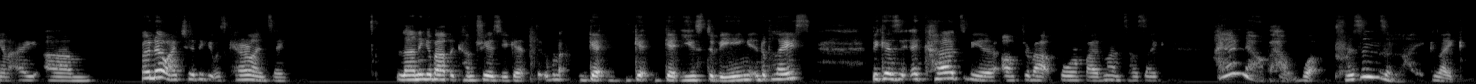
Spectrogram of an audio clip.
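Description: A woman's voice: fairly high pitch, a little mellow. A woman writer chatting on a video call panel, rambling and hesitant, often trailing off and starting over. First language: English. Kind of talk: casual panel talk.

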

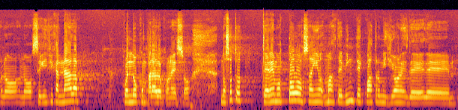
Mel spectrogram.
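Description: Brazilian man in his thirties, conference speaker, high smooth voice, halting delivery with fillers, desk mic in a big reverberant hall. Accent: Brazilian Portuguese. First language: Portuguese. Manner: halting, searches for words with many fillers. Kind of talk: conference talk. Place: large hall with brick walls, on stage at a table. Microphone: desk microphone on stand.

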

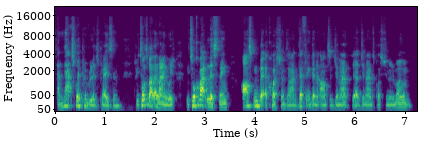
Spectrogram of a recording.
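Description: A middle-aged man with a deep, resonant voice, talking emphatically as a guest on a video call from a home office. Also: racing, hardly any pauses. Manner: animated, emphatic storyteller. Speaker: guest, leadership coach.

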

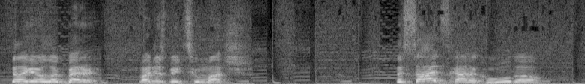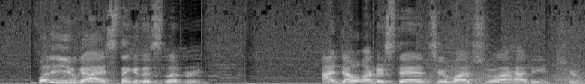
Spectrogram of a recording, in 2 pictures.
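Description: Young guy on a headset streaming, high-ish voice, talks to chat nonstop, laughs a lot, faint game music behind. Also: fairly bright tone. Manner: chatty, reads and answers chat, laughs often. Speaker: livestream host. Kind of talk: casual gaming livestream chat. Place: small room indoors. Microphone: headset mic.

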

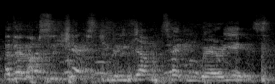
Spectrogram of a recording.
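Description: A man's voice: high voice, lively intonation, moderate pace, over a noisy crowd. A man playing a heroic, reassuring rescuer in a pantomime, speaking firmly and projecting to the hall. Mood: firm reassurance. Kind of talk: amateur pantomime stage acting. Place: stage in a hall, recorded from afar. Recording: echoey hall, noisy old camcorder tape.

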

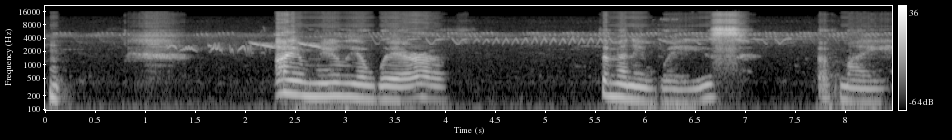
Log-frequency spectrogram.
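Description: A performer voicing a possessive, suave young man in an intimate ASMR romance roleplay, speaking in formal, deliberate phrases. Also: medium pitch, slight background noise, heavily acted. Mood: probing, jealous. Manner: slow, formal, deliberate phrasing, velvety menace. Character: possessive, suave young man, elite school bad boy boyfriend. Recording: clear background insect and nature ambience. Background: crickets and outdoor nature sounds.

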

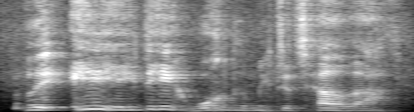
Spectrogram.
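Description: A man's voice: fairly high pitch, moderate pace, creaky, fairly bright tone. A man playing a rattled, defensive space officer under interrogation in a science fiction audio drama, agitated and stammering. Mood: rattled, pleading. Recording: echoey room with faint noise.

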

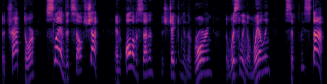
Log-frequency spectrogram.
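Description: A man's voice: sits high, huge pitch swings, moderate pace, husky, pitched above the performer's own voice, heavily acted. A man voicing a folksy little dog who narrates a scary adventure in rural American dialect, as in a children's read-aloud. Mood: breathless, scared.

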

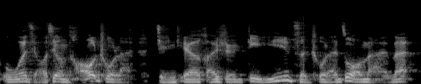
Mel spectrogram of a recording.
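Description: A man's voice: lowish voice, normal speed, husky, muffled recording. A man voicing a stammering, fawning pirate captain. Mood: ingratiating. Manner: obsequious, stammering. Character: fawning, frightened bearded male pirate captain. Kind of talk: audiobook character voice.

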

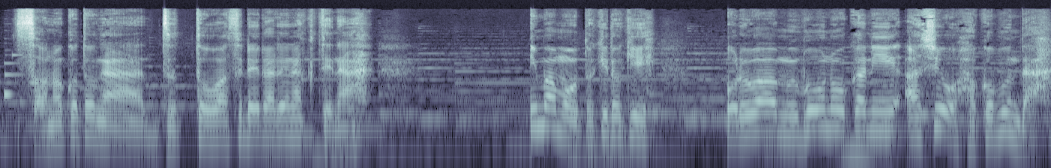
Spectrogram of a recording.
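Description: A man's voice: high voice, animated, moderate pace. Earnest young male undertaker for an anime game; brooding, troubled, over background music. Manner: serious, brooding.

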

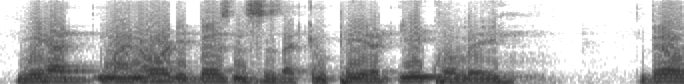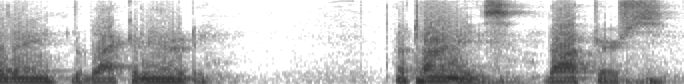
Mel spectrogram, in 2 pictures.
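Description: A man's voice: medium pitch, warm tone, poor audio. A middle-aged man from Kenya speaking at a public session, delivering an impassioned, emphatic speech that repeats its key points. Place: large hall with a screen, indoors. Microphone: handheld microphone.

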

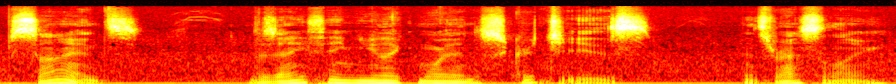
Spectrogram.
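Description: A man's voice: fairly low pitch, measured pace, creaky, exaggerated voice. A man playing an affectionate, playful boyfriend in an ASMR roleplay, teasing and pleading in an intimate one-sided conversation. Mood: playful challenge. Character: playful, affectionate human boyfriend coaxing a stubborn cat-person. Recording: steady background noise of rain. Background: rain.

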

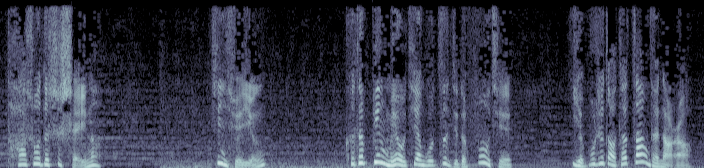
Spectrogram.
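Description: An actor playing a puzzled, anxious young man in a radio drama, speaking hesitantly and questioning himself. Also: fairly high pitch. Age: young adult. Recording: muffled lo-fi audio, music behind.

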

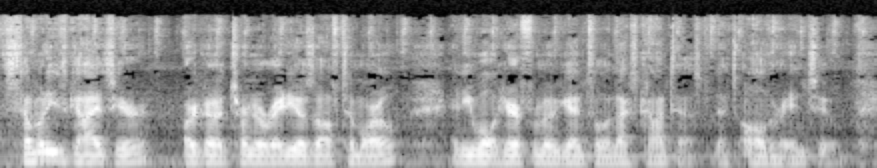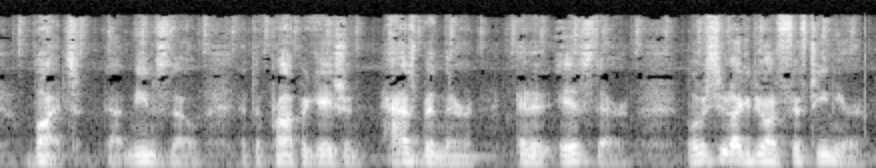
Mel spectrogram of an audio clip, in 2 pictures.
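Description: A man with a hoarse, sick voice, casually chatting about his ham radio setup at night. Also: medium pitch, brisk. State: hoarse, losing his voice from illness. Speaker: ham radio video host. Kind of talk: casual vlog narration with radio contacts. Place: home radio shack at night.

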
